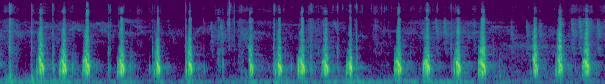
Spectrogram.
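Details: Pet Araucana chicken at home, one of several call types it uses in different situations: short, clipped mid-pitched clucks in loose bursts of two or three, about twenty notes over six seconds, with quiet background.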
